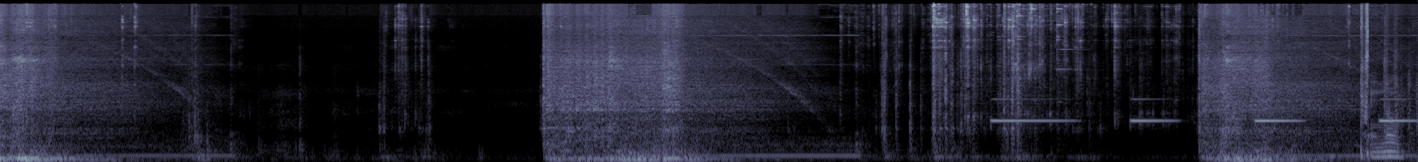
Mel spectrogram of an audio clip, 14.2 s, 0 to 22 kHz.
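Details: 2000 Nissan Maxima, 118,000 miles, no check engine codes: fuel pump whir then repeated cranking bursts with long pauses and no clean catch; hard start, owner suspects no fuel reaching engine, security light ruled out.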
